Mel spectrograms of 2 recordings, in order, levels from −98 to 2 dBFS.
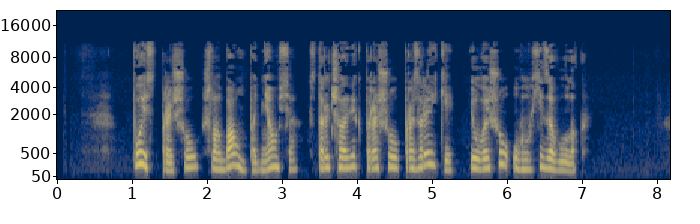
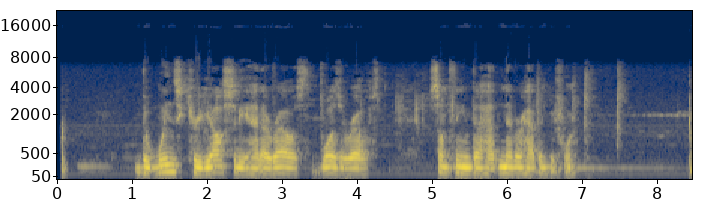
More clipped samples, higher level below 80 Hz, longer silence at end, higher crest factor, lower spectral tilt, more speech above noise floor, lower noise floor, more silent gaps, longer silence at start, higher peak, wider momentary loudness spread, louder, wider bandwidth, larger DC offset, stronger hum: neither; second, -74 dBFS vs -54 dBFS; first, 1.15 s vs 0 s; first, 20 dB vs 14 dB; second, -4.5 dB/octave vs -6.5 dB/octave; first, 53 dB vs 35 dB; first, -76 dBFS vs -49 dBFS; neither; first, 1 s vs 0.05 s; second, -4 dBFS vs 0 dBFS; second, 9 LU vs 22 LU; second, -23 LUFS vs -14 LUFS; first, 11.5 kHz vs 7.6 kHz; neither; neither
